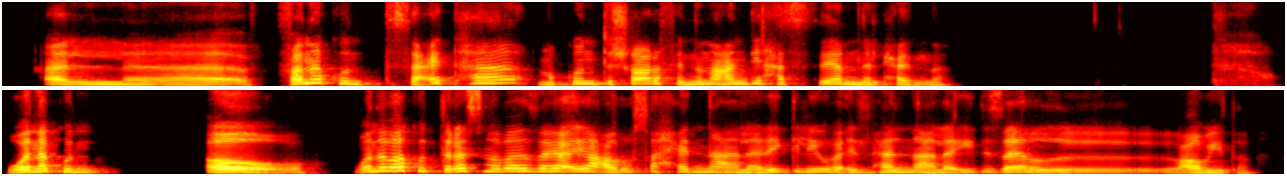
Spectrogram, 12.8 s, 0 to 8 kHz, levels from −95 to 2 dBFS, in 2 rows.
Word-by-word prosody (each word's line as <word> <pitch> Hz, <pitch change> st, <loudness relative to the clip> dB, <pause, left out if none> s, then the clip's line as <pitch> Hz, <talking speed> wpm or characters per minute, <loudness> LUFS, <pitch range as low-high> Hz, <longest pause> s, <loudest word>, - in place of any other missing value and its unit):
فال 210 Hz, -2 st, -1 dB, 0.8 s
فأنا 240 Hz, +9 st, +4 dB
كنت 245 Hz, -7 st, -5 dB
ساعتها، 290 Hz, +7 st, -1 dB
ما 215 Hz, -, -7 dB
كنتش 250 Hz, +3 st, -3 dB
أعرَف 260 Hz, 0 st, +2 dB
إن 225 Hz, 0 st, -4 dB
أنا 240 Hz, -, 0 dB
عَندي 245 Hz, +3 st, 0 dB
حساسية 235 Hz, -1 st, -4 dB
من 220 Hz, -3 st, -3 dB
الحِنّة. 185 Hz, -4 st, -8 dB, 1.7 s
وأنا 230 Hz, +7 st, +5 dB
كن 245 Hz, -4 st, -5 dB, 0.5 s
آه، 200 Hz, -4 st, +7 dB, 0.2 s
وأنا 245 Hz, +9 st, +2 dB
بقى 335 Hz, +1 st, +9 dB
كنت 315 Hz, -5 st, -5 dB
راسمة 290 Hz, +1 st, +1 dB
بقى 290 Hz, +1 st, +1 dB
زي 280 Hz, -, -2 dB
أي 250 Hz, -, +2 dB
عروسة 255 Hz, +2 st, -1 dB
حِنّة 245 Hz, -1 st, -5 dB
على 215 Hz, -3 st, -4 dB
رِجلي، 240 Hz, +4 st, -5 dB
وال 210 Hz, -3 st, -6 dB
حِنّة 230 Hz, -1 st, -2 dB
على 195 Hz, -2 st, -2 dB
إيدي 230 Hz, +6 st, -7 dB
زي 240 Hz, 0 st, 0 dB
ال 235 Hz, -, -3 dB, 0.6 s
العبيطة. 190 Hz, -1 st, -4 dB
235 Hz, 160 wpm, -23 LUFS, 210-255 Hz, 1.7 s, بقى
